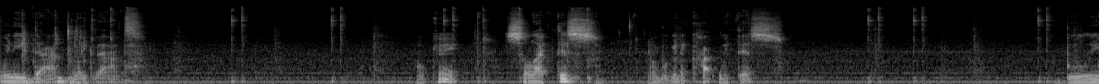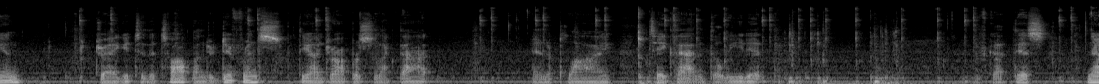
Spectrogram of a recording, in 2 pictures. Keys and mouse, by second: 0.2 Tab, 0.7 alt+a, 0.9 middle click, 2.4-3.7 drag, 4.8-5.2 middle drag, 5.7 shift+middle click, 8.6 click, 9.1-10.5 drag, 11.8-12.2 drag, 13.5 click, 15.8-16.4 drag, 16.9 click, 17.4 x, 17.9 middle drag, 18.6 click, 19.0 shift+middle drag, 19.2 middle drag, 19.8 alt+a, 20.0 middle click, 20.6 click, 21.6-21.9 drag.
